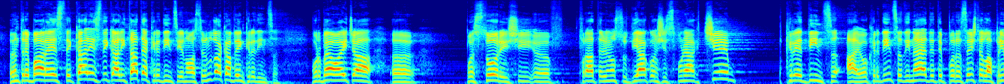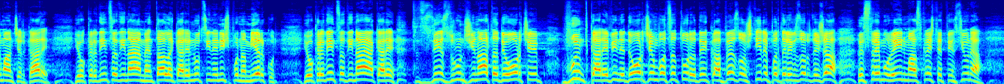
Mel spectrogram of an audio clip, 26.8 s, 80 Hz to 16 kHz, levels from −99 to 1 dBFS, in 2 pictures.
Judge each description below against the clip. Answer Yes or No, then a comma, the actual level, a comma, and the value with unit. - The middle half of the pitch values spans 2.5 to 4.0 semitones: Yes, average, 3.4 semitones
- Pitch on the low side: No, high, 240 Hz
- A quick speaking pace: Yes, fast, 175 wpm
